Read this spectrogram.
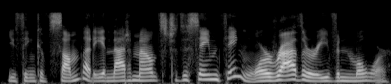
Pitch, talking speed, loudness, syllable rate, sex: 185 Hz, 230 wpm, -21 LUFS, 5.5 syllables/s, female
